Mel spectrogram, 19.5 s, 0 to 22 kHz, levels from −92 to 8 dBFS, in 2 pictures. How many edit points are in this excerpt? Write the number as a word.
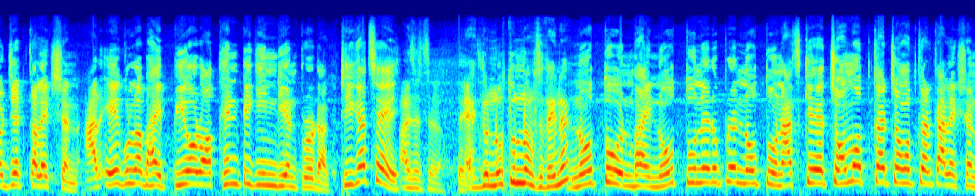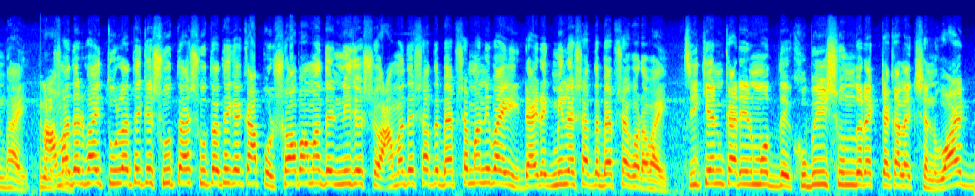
four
